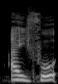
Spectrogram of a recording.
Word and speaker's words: IFAW: Et déjà, IFO, ça s'écrit I-F-A-W.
